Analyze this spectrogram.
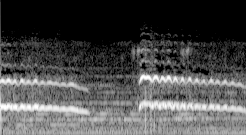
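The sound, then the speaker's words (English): A man's voice imitates a night bird's call as a signal at night near a camp: two long, wavering, hooting cries with a short pause between them, fairly loud over a faint background hum. “He signaled with an imitation of a night bird's call.”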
